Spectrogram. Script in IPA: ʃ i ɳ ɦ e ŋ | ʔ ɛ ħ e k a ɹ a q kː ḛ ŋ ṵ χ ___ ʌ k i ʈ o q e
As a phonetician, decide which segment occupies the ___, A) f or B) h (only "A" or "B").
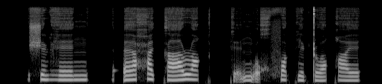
A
